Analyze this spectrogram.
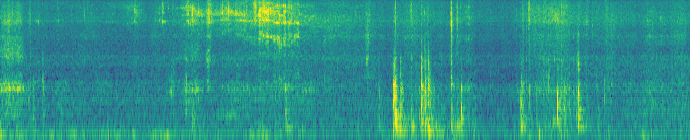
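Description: Long black strips of old windscreen seal and bonding being pulled off the windscreen frame and bundled in a gloved hand. Rubbery rustling and flapping, with a cluster of sharp clicks and snaps about four seconds in and another about a second later.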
